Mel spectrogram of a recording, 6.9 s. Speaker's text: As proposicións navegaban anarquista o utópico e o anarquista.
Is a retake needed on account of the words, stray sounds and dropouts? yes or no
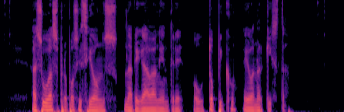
yes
